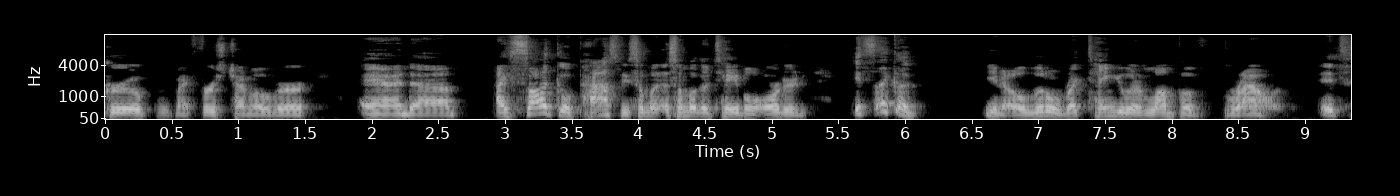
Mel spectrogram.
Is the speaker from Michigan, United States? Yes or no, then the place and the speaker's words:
no; California, United States; moved away as an adult; also born or lived in Manchester; now in United Kingdom; coming from California, Mexican food is a big part of our culture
